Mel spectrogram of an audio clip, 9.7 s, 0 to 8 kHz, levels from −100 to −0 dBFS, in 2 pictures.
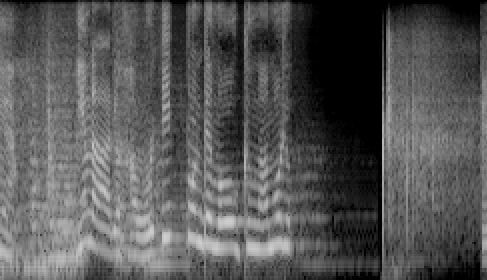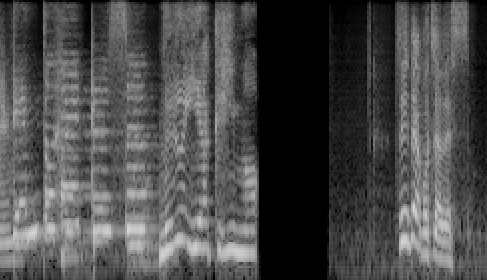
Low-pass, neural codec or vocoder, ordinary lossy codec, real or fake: none; codec, 16 kHz, 1 kbps, X-Codec, HuBERT features, trained on general audio; none; fake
